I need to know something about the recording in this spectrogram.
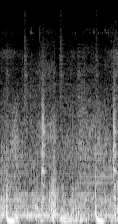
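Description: Single-engine piston light airplane running at low power as it taxis, a steady low drone. Background music with a steady beat runs under it.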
